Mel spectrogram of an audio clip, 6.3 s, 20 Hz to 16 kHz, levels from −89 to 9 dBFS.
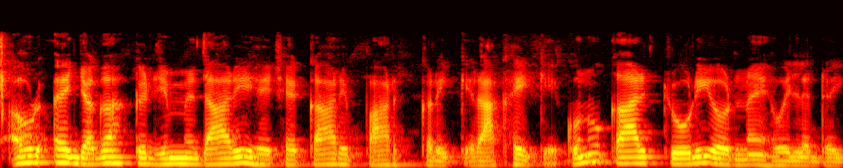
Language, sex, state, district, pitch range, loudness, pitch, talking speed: Maithili, male, Bihar, Madhepura, 105-135 Hz, -19 LUFS, 120 Hz, 210 wpm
